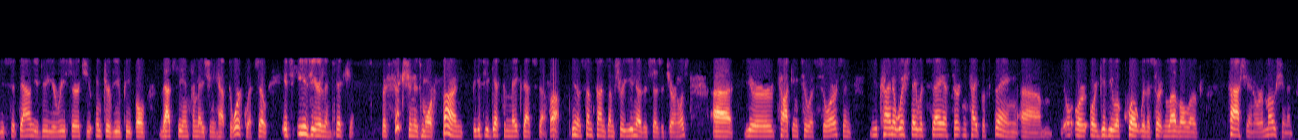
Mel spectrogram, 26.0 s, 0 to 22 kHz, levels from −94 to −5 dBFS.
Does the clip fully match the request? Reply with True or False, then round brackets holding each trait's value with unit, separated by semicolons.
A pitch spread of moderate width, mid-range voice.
True (3.5 semitones; 145 Hz)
